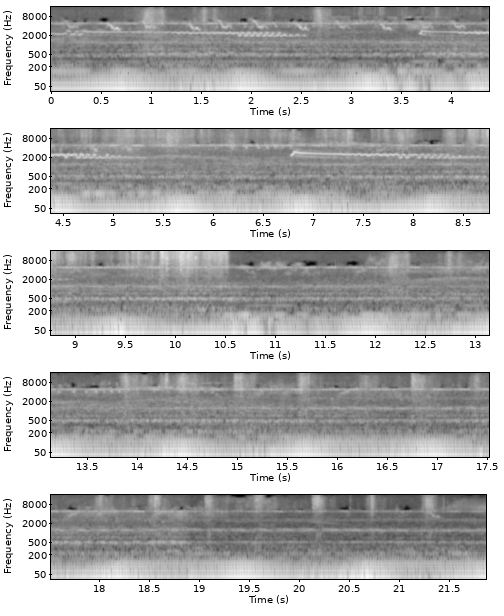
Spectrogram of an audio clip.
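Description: Steady insect hum with a small bird singing a short descending trill three times in the first half.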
